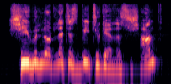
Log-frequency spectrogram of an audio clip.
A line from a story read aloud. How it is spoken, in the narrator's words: She roared over the sound of the crashing waves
